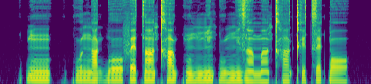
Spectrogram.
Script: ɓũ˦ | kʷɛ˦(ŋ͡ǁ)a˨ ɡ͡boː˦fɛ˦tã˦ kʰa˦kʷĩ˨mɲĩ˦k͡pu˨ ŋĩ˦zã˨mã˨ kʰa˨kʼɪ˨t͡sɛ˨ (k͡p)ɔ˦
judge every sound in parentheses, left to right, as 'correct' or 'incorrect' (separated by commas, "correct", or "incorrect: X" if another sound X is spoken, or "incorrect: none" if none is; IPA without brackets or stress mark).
incorrect: ŋ, correct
